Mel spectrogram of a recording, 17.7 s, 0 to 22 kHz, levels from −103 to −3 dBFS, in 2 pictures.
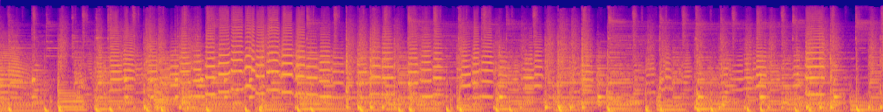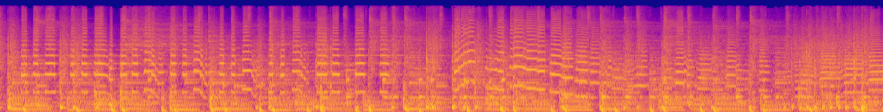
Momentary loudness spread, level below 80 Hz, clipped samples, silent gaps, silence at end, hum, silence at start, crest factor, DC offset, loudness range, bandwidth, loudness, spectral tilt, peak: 6 LU; -32 dBFS; under 0.1%; none; 0 s; none; 0 s; 18 dB; under 0.1%; 3 LU; 17.5 kHz; -20 LUFS; -4.5 dB/octave; -2 dBFS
